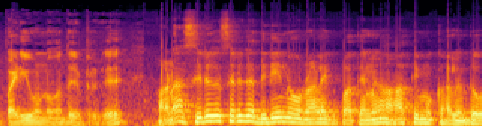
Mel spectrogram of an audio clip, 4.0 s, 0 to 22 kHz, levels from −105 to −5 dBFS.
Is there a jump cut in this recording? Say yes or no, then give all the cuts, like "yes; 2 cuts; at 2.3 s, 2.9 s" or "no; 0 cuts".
yes; 1 cut; at 1.2 s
